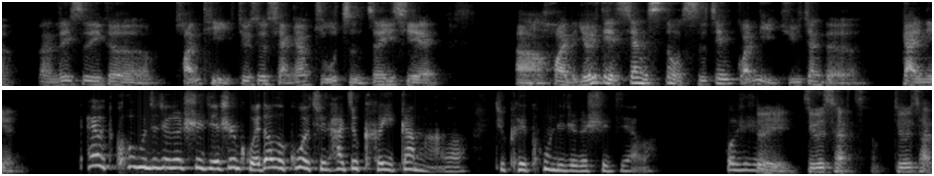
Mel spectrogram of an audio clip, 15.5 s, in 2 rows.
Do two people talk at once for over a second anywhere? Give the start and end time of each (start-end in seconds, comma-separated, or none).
none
